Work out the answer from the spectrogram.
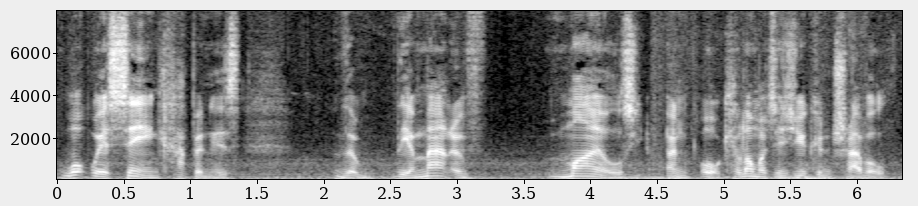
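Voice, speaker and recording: A man's voice: deep voice, moderate pace. A middle-aged man hosting a car review, talking casually while he drives, rambling and restarting his sentences. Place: inside a moving car. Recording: road noise in a moving car.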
